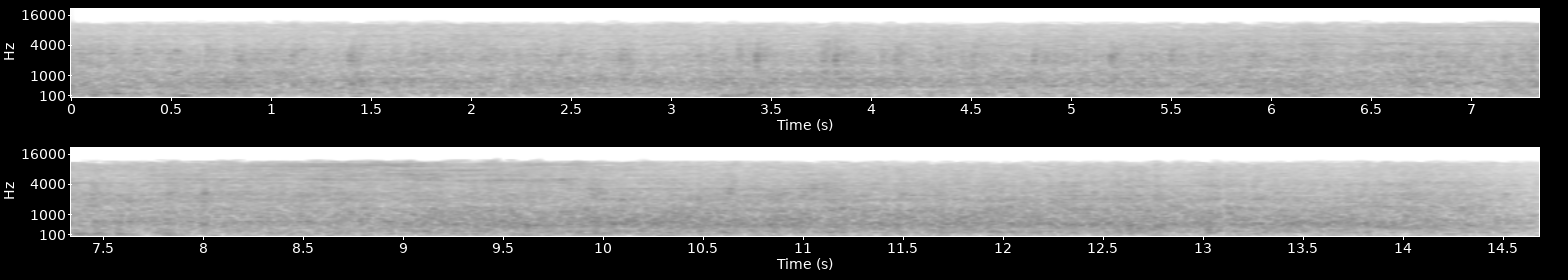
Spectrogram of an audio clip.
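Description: OO gauge model trains running on the track: a goods train's wagons and brake van rolling past, then a Hornby SECR H class tank locomotive passing close by. The running noise is steady and grows loudest as the locomotive goes past, about two-thirds of the way in.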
